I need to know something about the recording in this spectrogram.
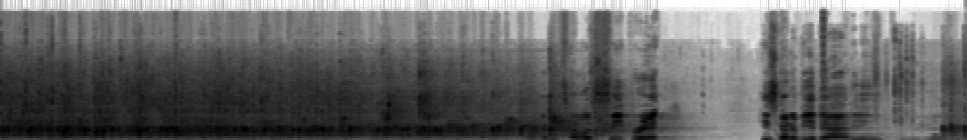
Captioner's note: applause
